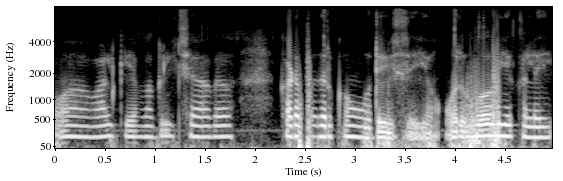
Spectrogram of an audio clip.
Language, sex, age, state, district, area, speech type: Tamil, female, 30-45, Tamil Nadu, Dharmapuri, rural, spontaneous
